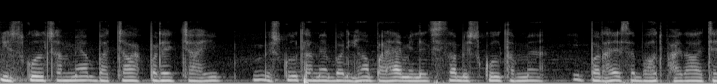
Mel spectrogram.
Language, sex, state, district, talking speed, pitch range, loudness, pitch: Maithili, male, Bihar, Madhepura, 225 wpm, 165-180 Hz, -21 LUFS, 175 Hz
